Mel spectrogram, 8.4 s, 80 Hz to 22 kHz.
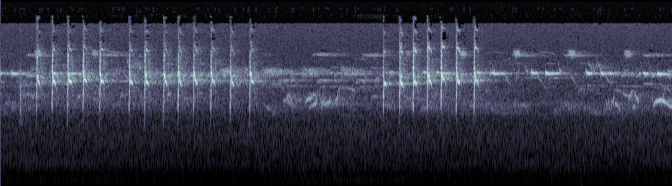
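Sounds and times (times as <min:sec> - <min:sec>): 
common blackbird Turdus merula chinking calls: 0:00.0 - 0:08.3.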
